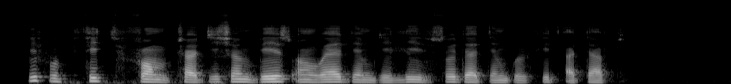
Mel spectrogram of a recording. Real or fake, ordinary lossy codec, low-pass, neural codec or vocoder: real; none; 10.8 kHz; none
